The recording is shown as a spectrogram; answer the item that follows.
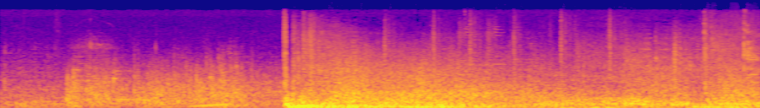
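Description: Heavy naval gun salvos fire from a German ship, the cruiser Graf Spee, in World of Warships Legends. One loud boom lands early, followed by a sustained rumbling roar of continued battle noise.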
